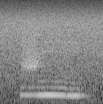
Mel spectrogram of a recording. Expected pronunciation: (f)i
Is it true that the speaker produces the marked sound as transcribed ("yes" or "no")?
no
